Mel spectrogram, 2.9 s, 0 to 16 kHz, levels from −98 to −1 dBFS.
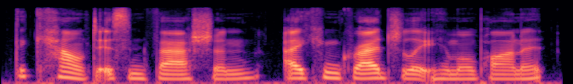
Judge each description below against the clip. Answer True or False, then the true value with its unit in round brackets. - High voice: False (170 Hz)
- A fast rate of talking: True (210 wpm)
